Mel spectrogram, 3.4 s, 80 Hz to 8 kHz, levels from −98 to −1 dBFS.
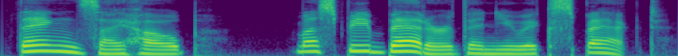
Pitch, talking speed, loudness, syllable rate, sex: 210 Hz, 160 wpm, -19 LUFS, 4.0 syllables/s, female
